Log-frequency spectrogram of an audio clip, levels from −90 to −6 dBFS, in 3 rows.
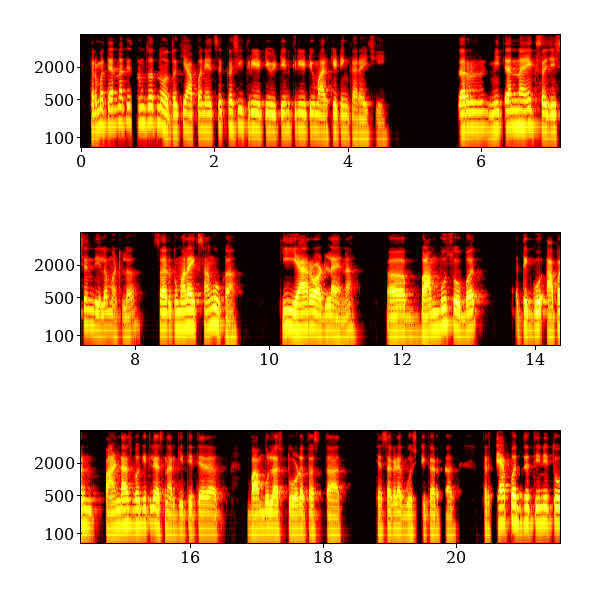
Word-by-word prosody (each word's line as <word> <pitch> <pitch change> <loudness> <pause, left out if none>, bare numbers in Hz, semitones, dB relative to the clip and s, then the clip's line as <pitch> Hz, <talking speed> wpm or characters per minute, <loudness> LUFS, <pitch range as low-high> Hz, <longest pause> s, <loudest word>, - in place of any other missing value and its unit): तर 140 - 0
मग 165 +2 -3
त्यांना 170 +2 +1
ते 190 - 0
समजत 185 0 -4
नव्हतं 140 -6 -1
की 150 - -4
आपण 140 +1 -3
याचं 140 +2 -5
कशी 155 +1 -3
क्रिएटिव्हिटी 140 -2 -2
आणि 145 0 -7
क्रिएटिव्ह 140 0 -4
मार्केटिंग 130 0 -2
करायची? 105 -4 -8 1.1
तर 140 +1 +4 0.4
मी 145 +2 -2
त्यांना 160 +1 +2
एक 165 0 -1
सजेशन 140 0 -2
दिलं 130 -1 -1
म्हटलं, 115 -1 -7 0.3
"सर 135 -1 +4
तुम्हाला 140 +1 +6
एक 145 0 +4
सांगू 145 +3 0
का? 90 - -2 0.7
की 145 0 0
या 130 0 +8
रॉडला 120 -3 +4
आहे 110 -3 +1
ना 110 +6 -6 0.6
अ, 115 +1 +4 0.3
बांबूसोबत, 135 +1 +3 0.7
ते 140 - +6
गो 135 +1 +7
आपण 140 +5 +3 0.2
पांडास 135 +4 +4
बघितले 145 +1 0
असणार 120 -4 -1
की 115 - -3
ते 120 - -1
त्या 115 -1 +1 0.6
बांबूलाच 120 +1 +3
तोडत 115 0 0
असतात, 105 -3 -2 0.5
त्या 115 - -6
सगळ्या 120 +1 0
गोष्टी 110 0 -7
करतात. 105 -3 -4 0.5
तर - - -2
त्या 155 0 +7
पद्धतीने 155 -1 +2
तो, 155 -1 +3
135 Hz, 150 wpm, -24 LUFS, 115-150 Hz, 1.1 s, या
